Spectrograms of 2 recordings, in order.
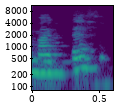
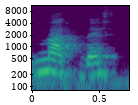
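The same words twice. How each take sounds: First: The stress is on the second syllable. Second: The stress is on the first syllable. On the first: This is the English pronunciation. "con ese acento en la segunda sílaba" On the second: This is the commonly heard pronunciation. "como se suele escuchar"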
